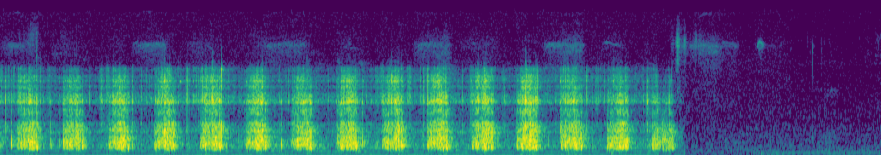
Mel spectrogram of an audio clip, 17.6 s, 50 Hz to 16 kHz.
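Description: Regular heartbeat near 66 per minute, each beat carrying an even, flat blowing murmur through systole; holosystolic murmur of mitral regurgitation.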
